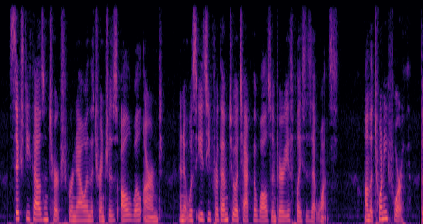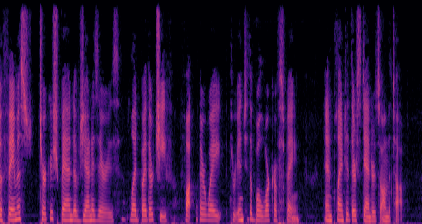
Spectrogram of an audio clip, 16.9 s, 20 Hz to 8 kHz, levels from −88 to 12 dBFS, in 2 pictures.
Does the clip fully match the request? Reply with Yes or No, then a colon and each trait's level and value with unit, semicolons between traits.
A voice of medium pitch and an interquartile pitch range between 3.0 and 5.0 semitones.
No: medium, 180 Hz; narrow, 2.6 semitones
